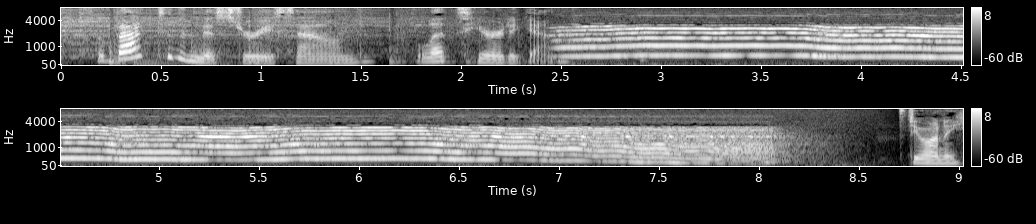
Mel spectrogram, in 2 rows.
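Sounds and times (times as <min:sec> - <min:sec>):
speech: 0:00.4 - 0:02.7, 0:08.7 - 0:09.0
theremin: 0:02.4 - 0:08.5.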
